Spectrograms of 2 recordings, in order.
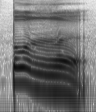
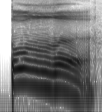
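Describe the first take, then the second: Both takes have the same delivery.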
